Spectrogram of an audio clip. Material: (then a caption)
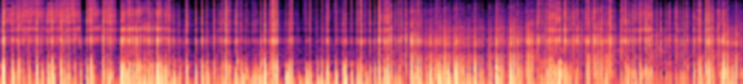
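Paper. Long red nails tap rapidly on the cover of a thin purple softcover paperback made of solid paper, and fingers riffle through its pages. The result is a dense, fast run of short, dry taps with a heavy low thump and a steady papery rustle continuing underneath.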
